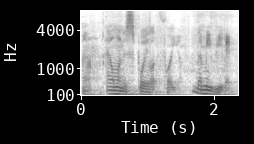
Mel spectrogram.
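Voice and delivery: ordinary delivery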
